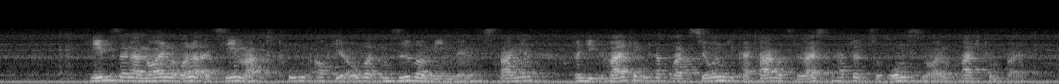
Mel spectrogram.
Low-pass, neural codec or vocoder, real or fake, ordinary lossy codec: 5.4 kHz; none; real; AAC, 24 kbps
